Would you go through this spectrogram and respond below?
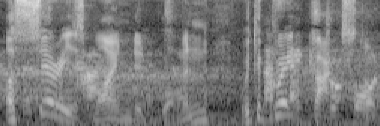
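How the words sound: It is said in a put-on British accent. "That's not really the right British accent"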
